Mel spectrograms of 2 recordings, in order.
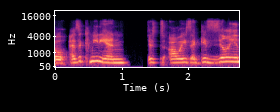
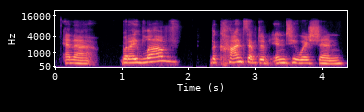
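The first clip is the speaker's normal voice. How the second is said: normal talking voice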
